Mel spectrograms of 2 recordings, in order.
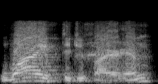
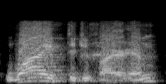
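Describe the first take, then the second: First: The stress falls on the word why. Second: The same.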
